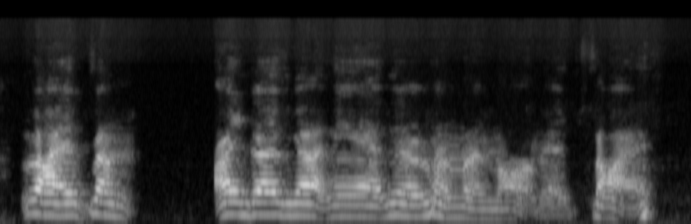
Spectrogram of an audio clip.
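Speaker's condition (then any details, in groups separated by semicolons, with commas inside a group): Cerebral palsy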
